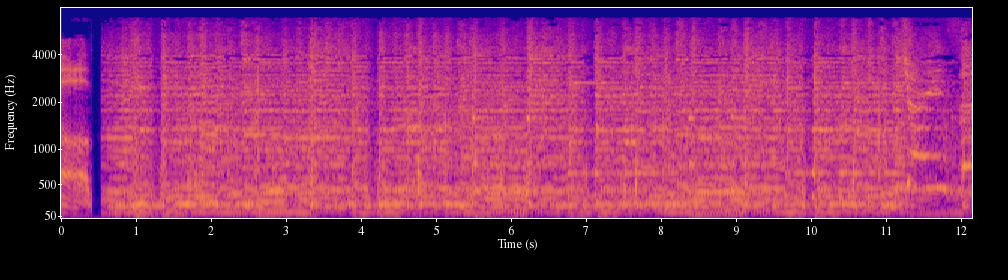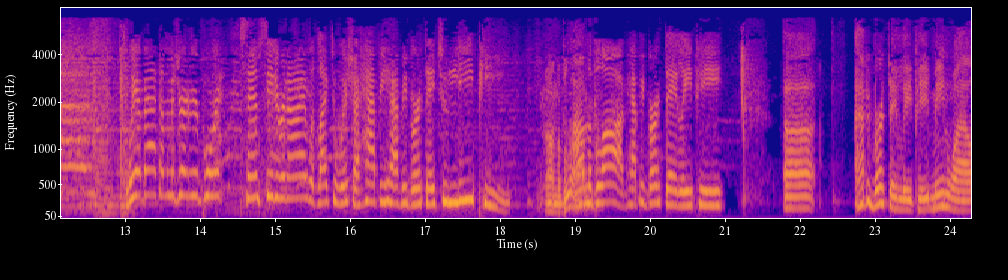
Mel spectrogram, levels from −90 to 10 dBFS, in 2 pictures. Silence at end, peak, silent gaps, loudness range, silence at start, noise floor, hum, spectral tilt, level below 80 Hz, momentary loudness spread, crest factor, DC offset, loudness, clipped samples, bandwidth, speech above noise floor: 0 s; -4 dBFS; none; 3 LU; 0 s; -42 dBFS; none; -5 dB/octave; -54 dBFS; 6 LU; 16 dB; under 0.1%; -18 LUFS; under 0.1%; 7.2 kHz; 26 dB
